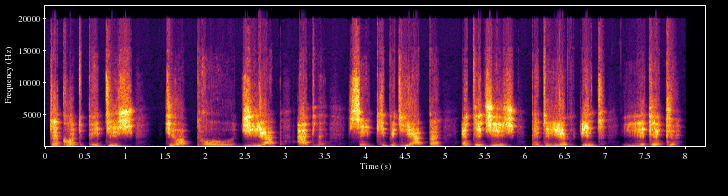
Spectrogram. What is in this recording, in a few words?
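Patrol Crewmen, English; Warframe; CorpusCrewmen; CrewmanA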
